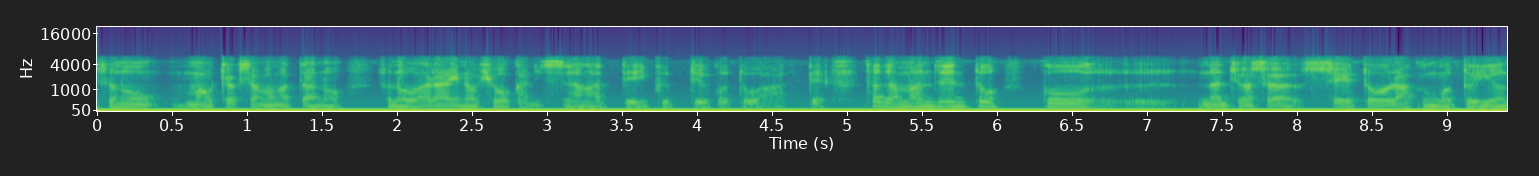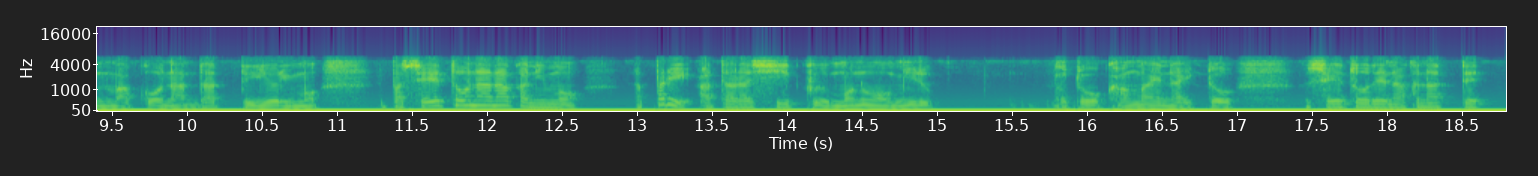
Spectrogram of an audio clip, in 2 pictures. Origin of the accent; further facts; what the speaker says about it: Tokyo, Japan; 私が生まれ育ったところは本所というところなんですけども、今の墨田区ですね、浅草から東橋を渡ってすぐのところで生まれたんですけども、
